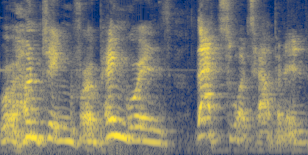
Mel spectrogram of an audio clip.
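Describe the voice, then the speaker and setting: A put-on character voice growls at a fairly high pitch, gruff and raspy. The pace is fairly slow. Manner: gruff, menacing.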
